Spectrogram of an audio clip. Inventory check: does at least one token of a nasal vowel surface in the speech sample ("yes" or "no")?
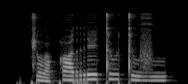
no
